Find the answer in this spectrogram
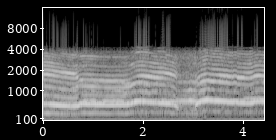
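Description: Men's voices singing along loudly in long drawn-out wailing notes that glide slightly in pitch, with a short break near the end.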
